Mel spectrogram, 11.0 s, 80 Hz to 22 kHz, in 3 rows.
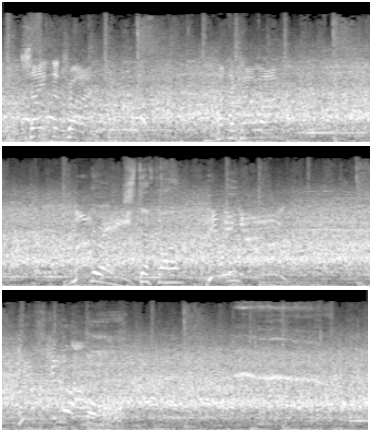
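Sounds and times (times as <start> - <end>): music: 0.0 - 11.0
stadium crowd cheering: 0.0 - 11.0.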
